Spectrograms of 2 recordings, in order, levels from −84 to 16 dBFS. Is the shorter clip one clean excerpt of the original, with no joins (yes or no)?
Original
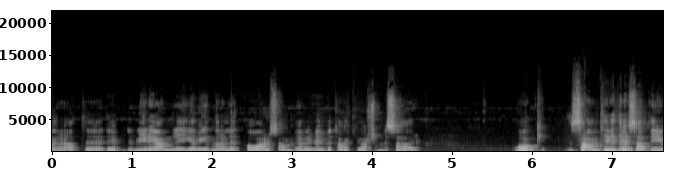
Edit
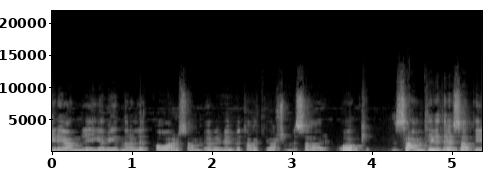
no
